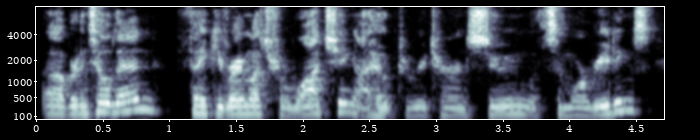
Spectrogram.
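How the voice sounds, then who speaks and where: A man reading as an author and storyteller, in expressive scripted narration. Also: on the high side, brisk.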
